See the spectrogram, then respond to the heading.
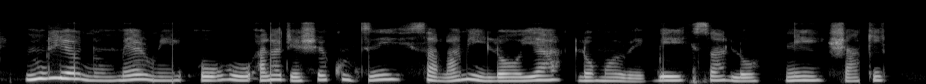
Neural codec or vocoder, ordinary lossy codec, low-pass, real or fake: codec, 16 kHz, 6 kbps, DAC; none; 7.2 kHz; fake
